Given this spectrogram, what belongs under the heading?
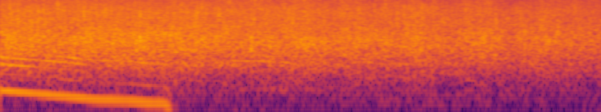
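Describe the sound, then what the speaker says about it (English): Broadband clapping and cheering from a crowd at a talk-show taping fills the clip steadily and loudly, with a faint falling tone near the start. "Claps and cheers, please."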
